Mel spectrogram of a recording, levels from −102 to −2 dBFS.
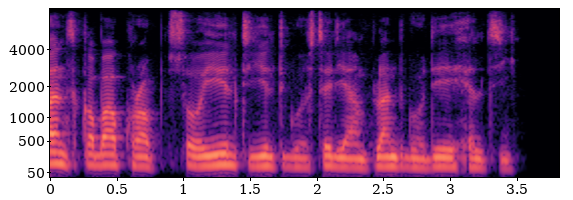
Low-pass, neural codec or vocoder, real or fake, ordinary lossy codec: none; none; real; none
